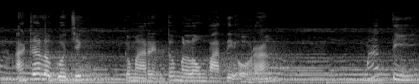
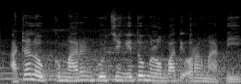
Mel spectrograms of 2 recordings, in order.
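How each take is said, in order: First: There is a pause just before the word mati. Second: The phrase runs on without a pause before mati. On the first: The cat is the one that died. "pastinya kita memahami kucingnya yang mati" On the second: The person who was jumped over is dead. "siapa yang mati? Orangnya toh"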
